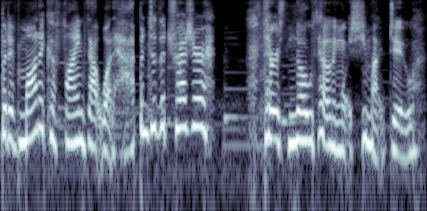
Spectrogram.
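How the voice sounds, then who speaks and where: A high-voiced, bossy young game heroine. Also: female voice, big pitch swings, a little fast, over music. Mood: urgent, explaining. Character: sharp-minded, bossy, exasperated young heroine. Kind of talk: video game voice acting.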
